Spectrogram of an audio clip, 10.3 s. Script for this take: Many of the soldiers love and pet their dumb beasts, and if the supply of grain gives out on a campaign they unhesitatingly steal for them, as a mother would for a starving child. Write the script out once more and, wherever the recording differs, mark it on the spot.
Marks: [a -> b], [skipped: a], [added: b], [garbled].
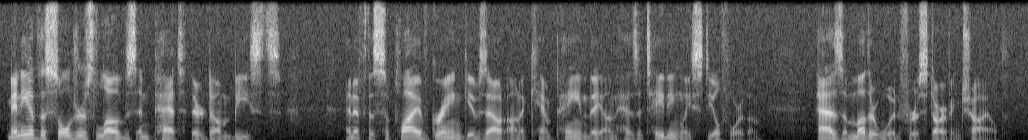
Many of the soldiers [love -> loves] and pet their dumb beasts, and if the supply of grain gives out on a campaign they unhesitatingly steal for them, as a mother would for a starving child.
